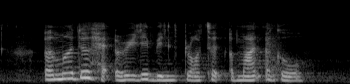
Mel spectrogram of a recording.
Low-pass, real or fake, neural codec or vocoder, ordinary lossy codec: 7.2 kHz; real; none; AAC, 48 kbps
